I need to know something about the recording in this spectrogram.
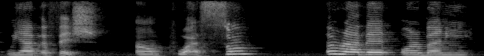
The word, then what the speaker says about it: poisson: Careful. Sometimes I hear poisson. Every time you have the double S, it will always be pronounced the S sound. Not the Z sound. Cuz if you say poisson, it means poison. Here we want to say fish. Poisson. S sound.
